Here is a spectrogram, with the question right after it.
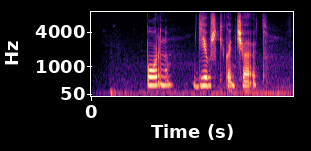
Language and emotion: Russian, neutral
